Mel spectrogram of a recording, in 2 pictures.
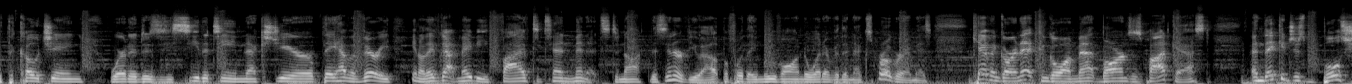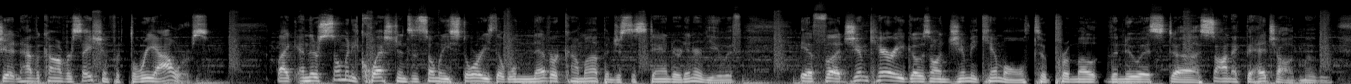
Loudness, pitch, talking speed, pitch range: -20 LUFS, 130 Hz, 215 wpm, 115-150 Hz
